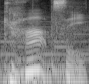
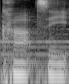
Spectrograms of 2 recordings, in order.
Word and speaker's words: Cartzy: This episode is brought to you by Cartsy.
